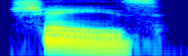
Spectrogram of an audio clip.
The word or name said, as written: chaise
